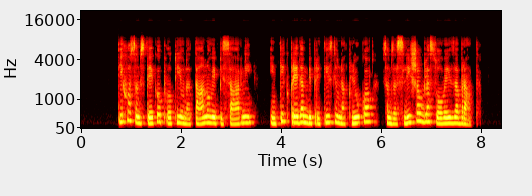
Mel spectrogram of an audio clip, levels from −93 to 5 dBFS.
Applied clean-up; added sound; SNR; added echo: none; none; none; none.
